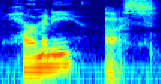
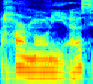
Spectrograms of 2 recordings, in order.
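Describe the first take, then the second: First: The final syllable us is stressed. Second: The final syllable is unstressed. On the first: "Emphasis us" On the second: "it's not harmonious"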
